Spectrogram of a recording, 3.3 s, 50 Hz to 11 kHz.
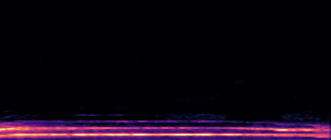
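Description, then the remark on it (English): A single long, steady howl holds one sustained wavering tone for over three seconds, loud, with no talking over it. “3 howls out of 3.”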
